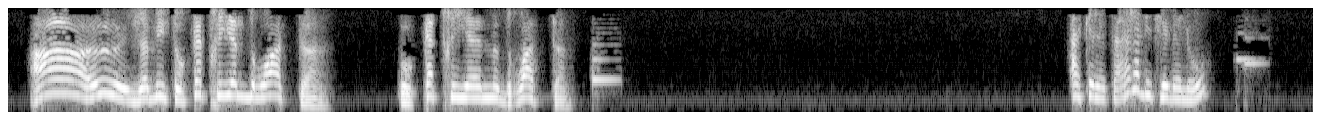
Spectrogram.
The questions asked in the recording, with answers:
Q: À quel étage habitent les Bello ?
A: Au quatrième.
